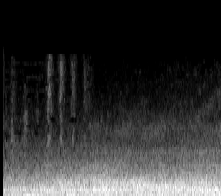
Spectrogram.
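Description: A steady rushing noise with no clear pitch, starting abruptly at the very start.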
